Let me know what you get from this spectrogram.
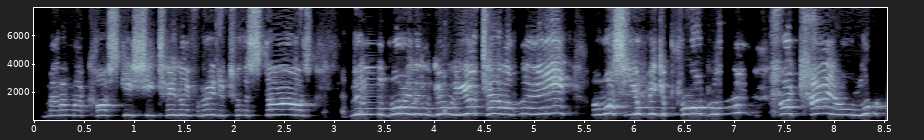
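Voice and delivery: hammed-up psychic reading a child's tea leaves; Madame Markovsky. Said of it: "the spirit of Madame Markovsky entering me now".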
